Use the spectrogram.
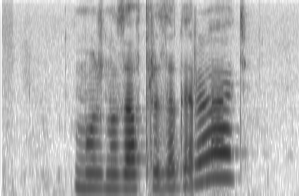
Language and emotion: Russian, positive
